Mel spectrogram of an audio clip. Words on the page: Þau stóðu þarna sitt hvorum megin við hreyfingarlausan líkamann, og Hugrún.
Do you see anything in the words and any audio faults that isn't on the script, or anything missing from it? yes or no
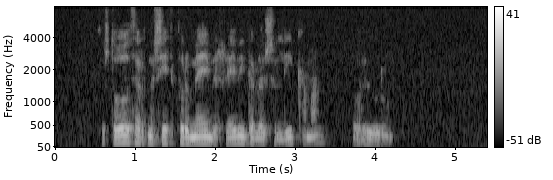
no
